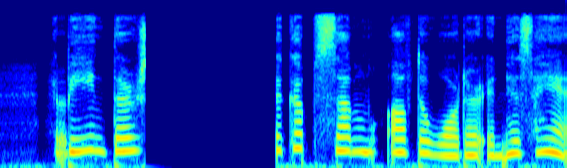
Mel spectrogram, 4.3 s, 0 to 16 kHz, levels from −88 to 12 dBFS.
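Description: At 0.45 s the speech breaks up for 50 ms, to 0.51 s, with lost LE Audio frames. The gap fits five consecutive 10 ms frames going missing. The decoder covers it by repeating the last spectrum with scrambled signs, so the voice smears into a brief noisy, hissy blur. At 1.10 s the audio drops out to silence. Everything stops dead for about 0.99 s and returns at 2.08 s. The gap is silent with no room tone, which points to the input likely having been lost while recording continued. At 3.78 s a second, shorter loss of LE Audio frames lasts 30 ms, to 3.81 s, matching about three frames. It gives the same grainy concealment smear. The underlying Bluetooth LC3 compression, likely at 64 kbps, adds only a light breathy edge.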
